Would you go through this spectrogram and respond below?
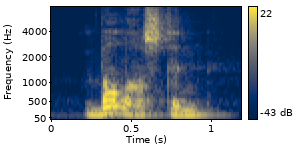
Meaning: to ballast
- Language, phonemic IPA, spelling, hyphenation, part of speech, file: Dutch, /bɑˈlɑs.tə(n)/, ballasten, bal‧las‧ten, verb, Nl-ballasten.ogg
